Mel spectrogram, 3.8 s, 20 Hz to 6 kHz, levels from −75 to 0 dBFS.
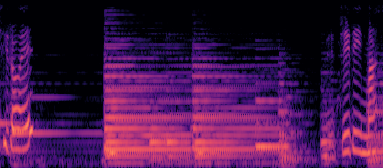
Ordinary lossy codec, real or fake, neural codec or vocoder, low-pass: Opus, 64 kbps; real; none; 5.4 kHz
